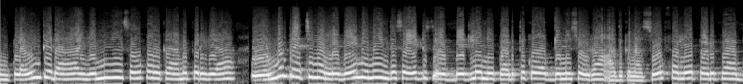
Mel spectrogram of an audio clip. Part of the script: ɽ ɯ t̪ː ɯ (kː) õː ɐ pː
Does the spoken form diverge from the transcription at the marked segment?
no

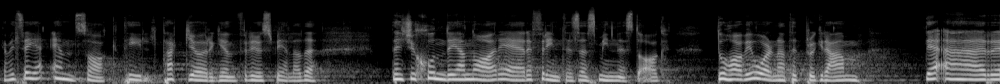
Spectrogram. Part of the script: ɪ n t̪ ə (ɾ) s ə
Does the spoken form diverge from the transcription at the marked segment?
yes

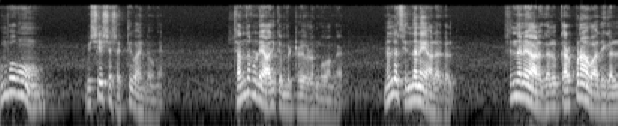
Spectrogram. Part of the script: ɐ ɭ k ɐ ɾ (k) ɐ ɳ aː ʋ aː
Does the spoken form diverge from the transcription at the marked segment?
yes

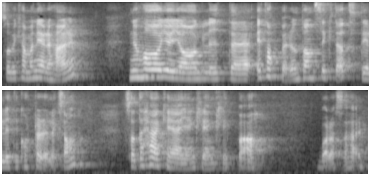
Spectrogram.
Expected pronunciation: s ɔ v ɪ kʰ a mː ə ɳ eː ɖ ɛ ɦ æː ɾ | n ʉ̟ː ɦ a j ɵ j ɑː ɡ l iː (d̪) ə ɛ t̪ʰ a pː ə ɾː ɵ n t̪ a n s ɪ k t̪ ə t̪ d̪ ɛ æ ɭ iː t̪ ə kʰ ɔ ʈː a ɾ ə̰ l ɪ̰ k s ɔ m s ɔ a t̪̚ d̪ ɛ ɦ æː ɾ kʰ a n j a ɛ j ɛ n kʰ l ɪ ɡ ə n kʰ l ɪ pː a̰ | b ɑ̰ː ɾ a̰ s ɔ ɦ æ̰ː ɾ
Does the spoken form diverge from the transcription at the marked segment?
yes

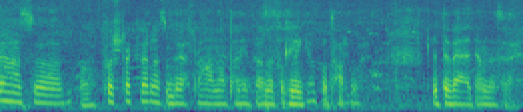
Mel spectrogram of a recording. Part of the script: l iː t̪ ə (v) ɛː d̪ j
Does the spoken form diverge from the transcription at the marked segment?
no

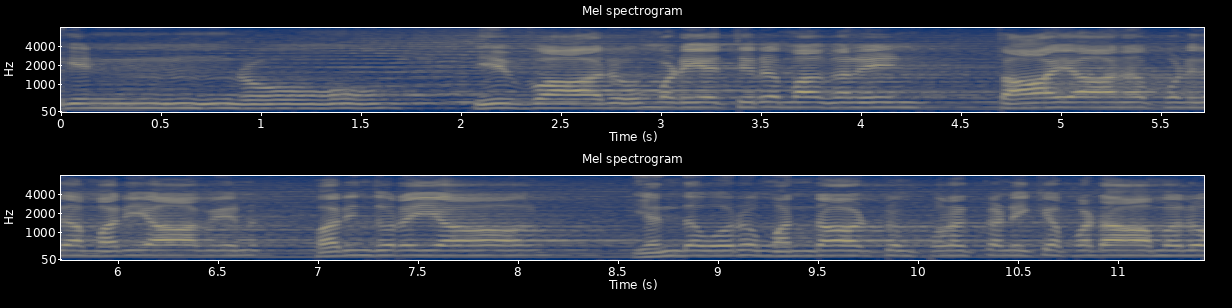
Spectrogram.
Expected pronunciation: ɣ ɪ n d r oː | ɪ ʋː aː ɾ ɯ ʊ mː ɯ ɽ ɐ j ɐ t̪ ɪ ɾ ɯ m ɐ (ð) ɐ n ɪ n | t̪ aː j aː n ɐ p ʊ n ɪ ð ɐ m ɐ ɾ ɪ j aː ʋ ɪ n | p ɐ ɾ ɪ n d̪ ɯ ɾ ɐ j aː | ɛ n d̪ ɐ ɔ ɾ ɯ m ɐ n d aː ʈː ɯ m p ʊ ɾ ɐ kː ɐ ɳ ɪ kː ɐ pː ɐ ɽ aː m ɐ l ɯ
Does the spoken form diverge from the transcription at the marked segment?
yes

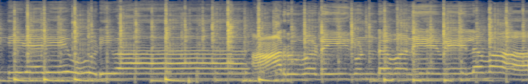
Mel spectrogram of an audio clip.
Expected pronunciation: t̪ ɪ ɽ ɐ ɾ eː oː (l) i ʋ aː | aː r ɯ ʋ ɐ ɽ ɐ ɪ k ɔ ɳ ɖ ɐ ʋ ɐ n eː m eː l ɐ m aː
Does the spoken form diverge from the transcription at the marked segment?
yes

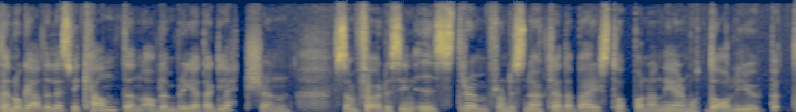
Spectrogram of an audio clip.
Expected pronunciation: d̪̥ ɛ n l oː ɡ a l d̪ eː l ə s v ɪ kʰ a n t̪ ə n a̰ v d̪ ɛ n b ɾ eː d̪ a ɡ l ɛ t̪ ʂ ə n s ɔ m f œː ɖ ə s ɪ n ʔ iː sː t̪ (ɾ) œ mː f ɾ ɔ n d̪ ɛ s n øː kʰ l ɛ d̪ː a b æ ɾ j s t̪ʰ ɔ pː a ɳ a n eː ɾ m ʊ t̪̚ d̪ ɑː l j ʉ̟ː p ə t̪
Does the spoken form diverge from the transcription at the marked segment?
no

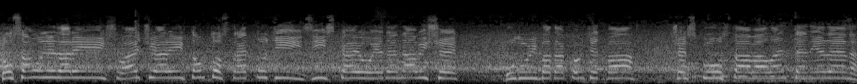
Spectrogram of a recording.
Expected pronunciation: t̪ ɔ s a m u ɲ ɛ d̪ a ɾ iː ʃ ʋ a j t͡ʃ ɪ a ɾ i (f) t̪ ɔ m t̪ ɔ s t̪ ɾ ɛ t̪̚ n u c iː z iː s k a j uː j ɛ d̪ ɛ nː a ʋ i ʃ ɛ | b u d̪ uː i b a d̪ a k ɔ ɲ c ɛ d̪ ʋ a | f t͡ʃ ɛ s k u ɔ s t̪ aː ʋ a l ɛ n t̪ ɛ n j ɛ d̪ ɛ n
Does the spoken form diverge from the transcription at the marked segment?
no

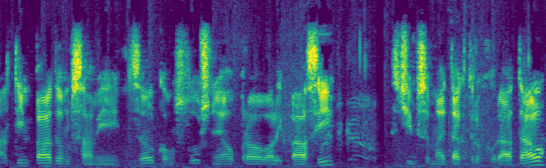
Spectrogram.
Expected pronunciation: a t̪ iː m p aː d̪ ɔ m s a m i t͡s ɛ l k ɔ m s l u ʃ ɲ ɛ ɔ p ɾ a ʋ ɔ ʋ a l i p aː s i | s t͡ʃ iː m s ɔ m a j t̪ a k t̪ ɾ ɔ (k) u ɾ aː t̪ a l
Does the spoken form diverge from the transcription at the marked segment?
yes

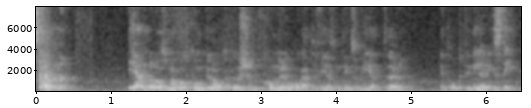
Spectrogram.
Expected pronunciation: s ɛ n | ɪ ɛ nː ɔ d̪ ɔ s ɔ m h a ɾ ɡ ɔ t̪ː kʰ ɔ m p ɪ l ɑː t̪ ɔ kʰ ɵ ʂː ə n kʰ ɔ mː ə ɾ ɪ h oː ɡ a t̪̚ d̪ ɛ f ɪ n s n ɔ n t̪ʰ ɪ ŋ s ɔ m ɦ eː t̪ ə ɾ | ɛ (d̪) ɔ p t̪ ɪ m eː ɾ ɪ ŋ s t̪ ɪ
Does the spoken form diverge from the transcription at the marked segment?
yes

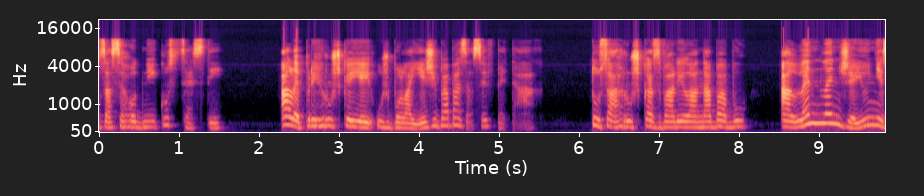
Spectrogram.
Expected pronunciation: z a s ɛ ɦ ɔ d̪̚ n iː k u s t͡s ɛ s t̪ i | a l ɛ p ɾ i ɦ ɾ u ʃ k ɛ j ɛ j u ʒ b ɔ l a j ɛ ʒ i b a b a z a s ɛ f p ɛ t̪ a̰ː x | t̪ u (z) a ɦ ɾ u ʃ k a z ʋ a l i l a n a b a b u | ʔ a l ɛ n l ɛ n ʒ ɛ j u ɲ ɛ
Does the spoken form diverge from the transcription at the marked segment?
yes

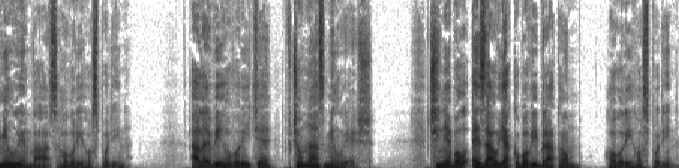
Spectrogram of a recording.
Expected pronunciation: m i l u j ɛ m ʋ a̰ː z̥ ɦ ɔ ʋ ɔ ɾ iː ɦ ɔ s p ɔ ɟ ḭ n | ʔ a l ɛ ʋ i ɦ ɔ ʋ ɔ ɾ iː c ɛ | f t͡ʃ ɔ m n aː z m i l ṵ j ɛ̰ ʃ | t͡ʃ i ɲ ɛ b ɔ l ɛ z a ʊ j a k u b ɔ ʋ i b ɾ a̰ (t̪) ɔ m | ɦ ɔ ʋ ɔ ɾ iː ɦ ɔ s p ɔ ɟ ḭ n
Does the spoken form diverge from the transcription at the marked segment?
no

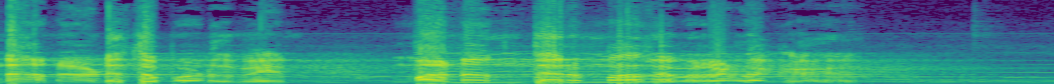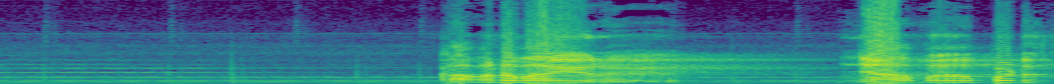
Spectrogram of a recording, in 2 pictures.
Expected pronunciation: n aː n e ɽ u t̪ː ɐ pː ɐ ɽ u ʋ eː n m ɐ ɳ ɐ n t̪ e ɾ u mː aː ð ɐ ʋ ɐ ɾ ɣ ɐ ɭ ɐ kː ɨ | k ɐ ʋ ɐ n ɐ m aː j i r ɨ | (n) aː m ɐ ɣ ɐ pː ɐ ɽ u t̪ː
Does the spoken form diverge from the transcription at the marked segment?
yes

